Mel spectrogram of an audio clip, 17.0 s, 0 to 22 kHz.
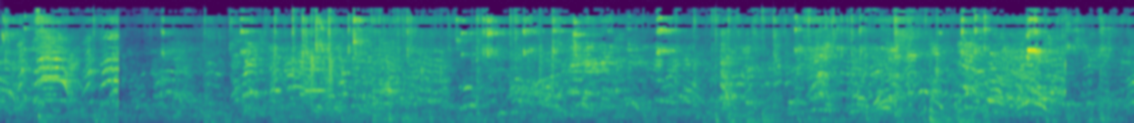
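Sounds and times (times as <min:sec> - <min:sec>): spectators talking and calling out: 0:00.0 - 0:17.0.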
